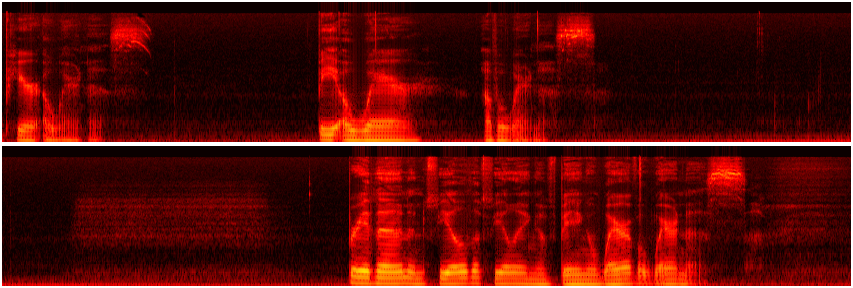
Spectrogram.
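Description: A young woman speaks calmly and cheerfully, close to a microphone.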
